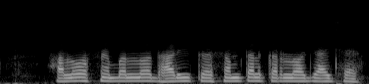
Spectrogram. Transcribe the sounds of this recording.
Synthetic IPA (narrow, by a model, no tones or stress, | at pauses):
həlɔsẽbəlːɔd̪ʱaɽikesəmt̪əlkəɾlɔd͡ʒajt͡ʃʰɛ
